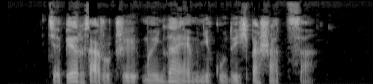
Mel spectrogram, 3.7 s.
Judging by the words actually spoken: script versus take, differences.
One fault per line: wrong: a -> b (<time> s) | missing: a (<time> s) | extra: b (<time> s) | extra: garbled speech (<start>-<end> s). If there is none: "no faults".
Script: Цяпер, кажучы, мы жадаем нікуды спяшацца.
no faults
